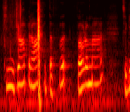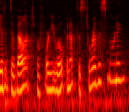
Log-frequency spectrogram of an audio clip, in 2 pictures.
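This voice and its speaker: A woman voicing an eager young boy who rushes in out of breath, reading a children's storybook aloud. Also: fairly high pitch, slightly rough, pitched above the performer's own voice. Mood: excited. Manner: breathless, urgent calling.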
